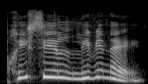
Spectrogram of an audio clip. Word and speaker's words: Priscille Livenais: I am so pleased to introduce Priscille Livenais.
